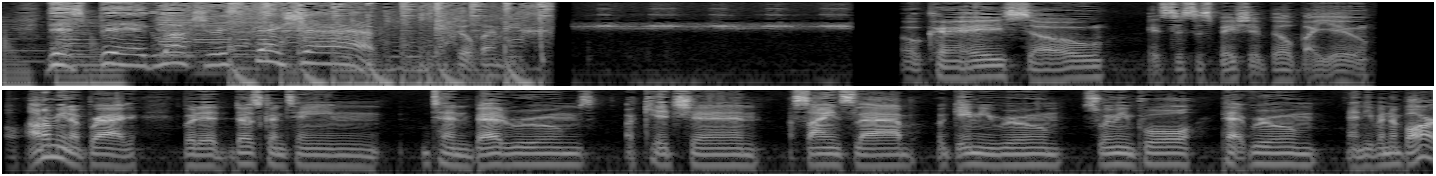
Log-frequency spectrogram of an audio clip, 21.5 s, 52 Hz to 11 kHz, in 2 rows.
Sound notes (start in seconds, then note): 4.1 total silence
